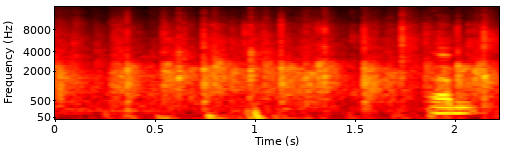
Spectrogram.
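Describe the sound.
A short burst of audience applause, a dense patter of many hands clapping at moderate loudness, with a few voices murmuring underneath.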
